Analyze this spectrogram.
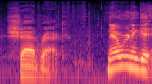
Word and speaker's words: Shadrach: shadrach meshach and abednego does anybody say shade rack i'd like to see that in the comments if that's how you say the name i've always said shadrach now we're going to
